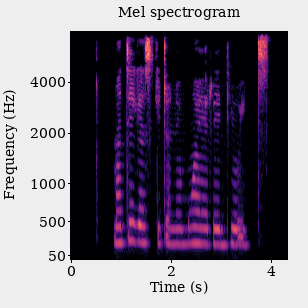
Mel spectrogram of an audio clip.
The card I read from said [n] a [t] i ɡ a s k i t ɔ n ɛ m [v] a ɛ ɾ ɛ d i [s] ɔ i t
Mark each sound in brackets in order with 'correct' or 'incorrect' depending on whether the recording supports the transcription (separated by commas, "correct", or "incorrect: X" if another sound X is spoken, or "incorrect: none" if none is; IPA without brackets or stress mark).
incorrect: m, correct, incorrect: w, incorrect: none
